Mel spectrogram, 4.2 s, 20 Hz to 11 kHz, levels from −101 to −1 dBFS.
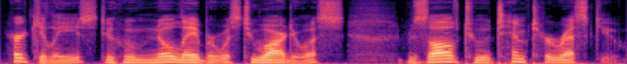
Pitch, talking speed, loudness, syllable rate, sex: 125 Hz, 185 wpm, -19 LUFS, 5.9 syllables/s, male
